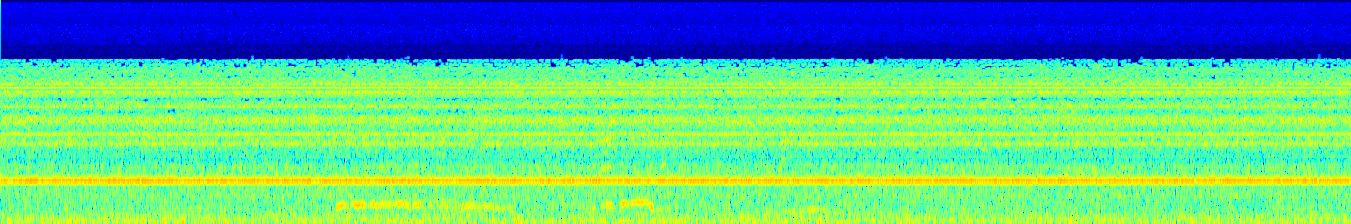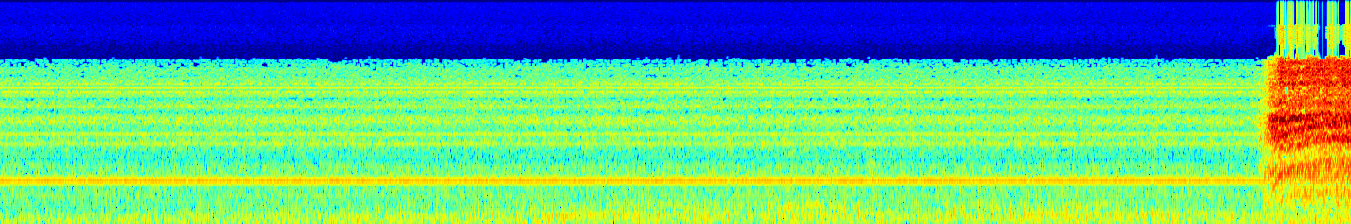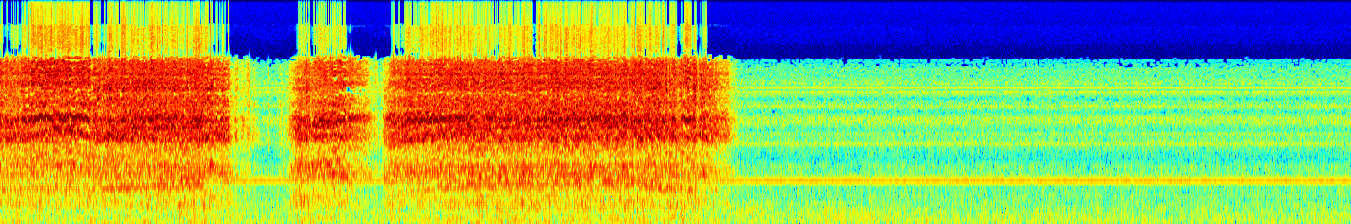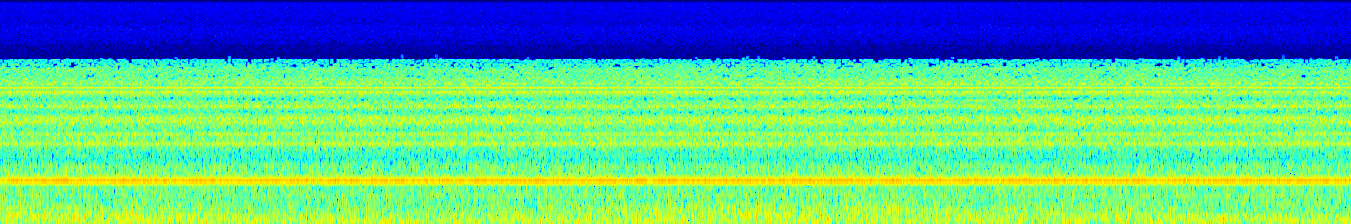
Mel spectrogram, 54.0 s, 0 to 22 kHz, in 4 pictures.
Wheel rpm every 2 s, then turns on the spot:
0, 0, 0, 0, 0, 0, 0, 0, 0, 0, 0, 0, 0, 110, 100, 90, 150, 20, 0, 0, 0, 0, 0, 0, 0, 0, 0.
34-36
